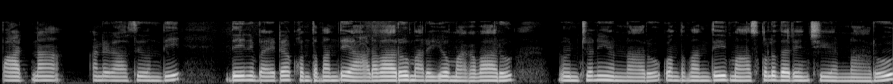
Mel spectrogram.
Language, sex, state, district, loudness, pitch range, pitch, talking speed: Telugu, female, Telangana, Nalgonda, -16 LUFS, 180-195 Hz, 185 Hz, 100 wpm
